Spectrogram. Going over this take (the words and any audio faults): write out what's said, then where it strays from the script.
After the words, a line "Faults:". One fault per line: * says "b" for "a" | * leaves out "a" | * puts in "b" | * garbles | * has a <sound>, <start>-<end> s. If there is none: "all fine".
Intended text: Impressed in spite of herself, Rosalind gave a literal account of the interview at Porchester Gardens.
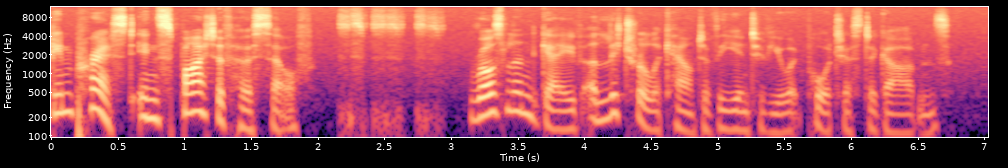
Impressed in spite of herself, Rosalind gave a literal account of the interview at Porchester Gardens.
Faults:
* has a laugh, 2.2-3.0 s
